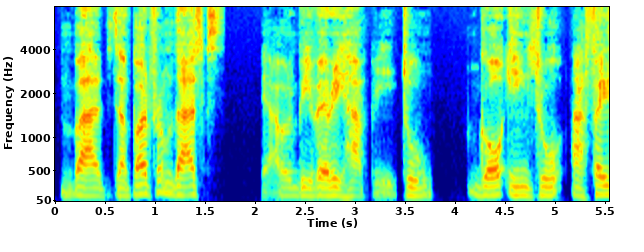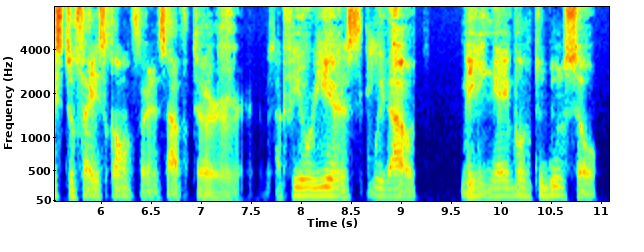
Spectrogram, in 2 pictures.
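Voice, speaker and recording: A man with a strong Italian accent speaking reflectively in an interview, pausing to search for his words. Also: medium pitch, gravelly, a little mellow, husky, dry recording. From Italy. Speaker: podcast guest and university educator. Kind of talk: conversational interview.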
